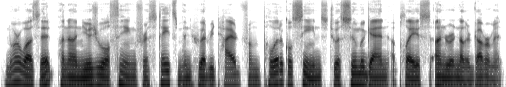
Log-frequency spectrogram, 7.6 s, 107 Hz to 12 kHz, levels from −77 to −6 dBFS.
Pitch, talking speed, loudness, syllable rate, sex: 95 Hz, 180 wpm, -18 LUFS, 5.8 syllables/s, male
